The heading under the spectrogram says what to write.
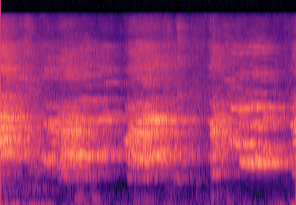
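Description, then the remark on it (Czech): Dogs fighting again, loud and frantic: strained, howling yelps and snarling barks come in three long, overlapping bursts with barely a pause, and no one speaks. “Mí psi se porvali zase. Strašný, pardon, asi jste slyšeli ten dřev, ale už je to po všem.”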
